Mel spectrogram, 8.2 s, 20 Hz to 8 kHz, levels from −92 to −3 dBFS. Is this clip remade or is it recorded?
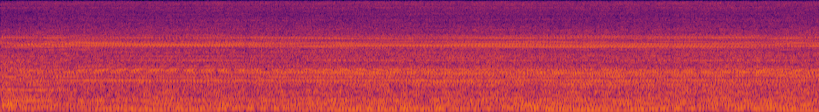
recorded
